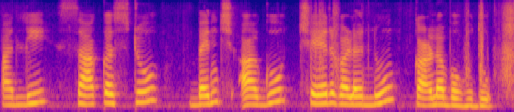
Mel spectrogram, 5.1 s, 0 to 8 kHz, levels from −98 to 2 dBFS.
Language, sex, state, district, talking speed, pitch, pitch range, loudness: Kannada, female, Karnataka, Bangalore, 80 wpm, 230 Hz, 210-260 Hz, -15 LUFS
